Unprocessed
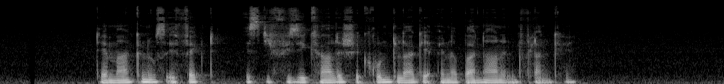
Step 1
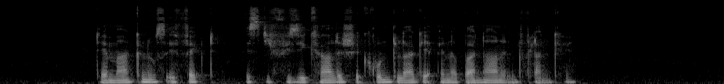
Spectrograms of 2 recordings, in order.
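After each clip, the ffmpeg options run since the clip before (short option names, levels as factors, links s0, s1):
-af "lowshelf=f=340:g=-9,volume=0.473"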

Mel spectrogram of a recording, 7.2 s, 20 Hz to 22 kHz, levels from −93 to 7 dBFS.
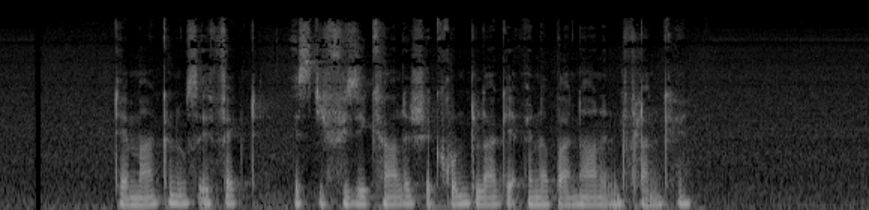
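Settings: -af "acompressor=threshold=0.0126:ratio=6,volume=1.5"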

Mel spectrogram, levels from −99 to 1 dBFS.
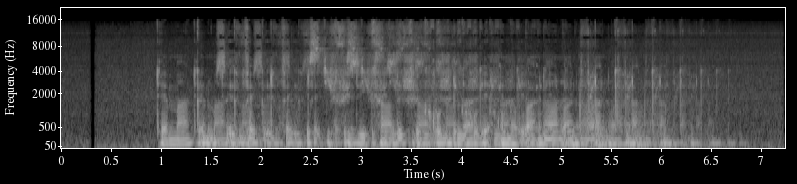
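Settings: -af "aecho=1:1:370|647.5|855.6|1012|1129:0.631|0.398|0.251|0.158|0.1"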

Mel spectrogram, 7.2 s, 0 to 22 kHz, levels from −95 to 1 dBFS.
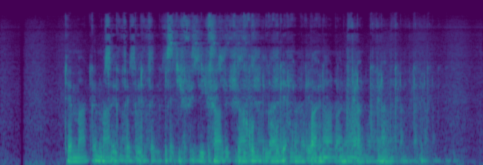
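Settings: -af "tremolo=f=1.9:d=0.55,volume=1.12"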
